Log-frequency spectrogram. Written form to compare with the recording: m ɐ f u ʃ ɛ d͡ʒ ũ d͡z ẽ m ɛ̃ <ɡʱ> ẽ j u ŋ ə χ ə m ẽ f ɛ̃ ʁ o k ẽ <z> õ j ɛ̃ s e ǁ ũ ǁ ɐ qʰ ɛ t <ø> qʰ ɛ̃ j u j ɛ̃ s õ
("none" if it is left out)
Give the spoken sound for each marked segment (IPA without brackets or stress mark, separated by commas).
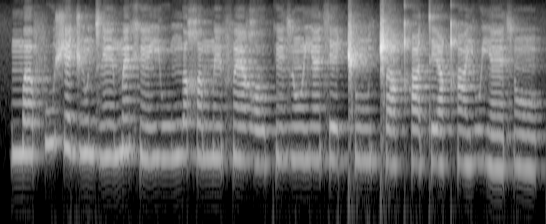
x, z, e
